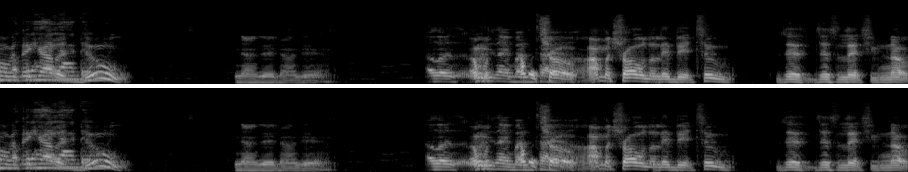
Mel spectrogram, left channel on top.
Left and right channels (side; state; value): both; normal; correlation 0.93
